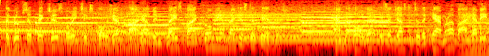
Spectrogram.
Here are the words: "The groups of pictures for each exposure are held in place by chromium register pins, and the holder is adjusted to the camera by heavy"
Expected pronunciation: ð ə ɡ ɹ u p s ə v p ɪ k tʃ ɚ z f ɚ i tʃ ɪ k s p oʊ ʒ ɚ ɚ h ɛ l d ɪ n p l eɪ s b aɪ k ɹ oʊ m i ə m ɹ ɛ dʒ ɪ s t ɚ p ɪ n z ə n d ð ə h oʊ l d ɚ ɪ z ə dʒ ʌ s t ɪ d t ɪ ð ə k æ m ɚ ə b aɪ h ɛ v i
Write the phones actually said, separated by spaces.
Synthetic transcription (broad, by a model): ð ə ɡ ɹ u p s ə v p ɪ k tʃ ɚ z f ɚ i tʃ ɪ k s p oʊ ʒ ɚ ɚ h ɛ l d ɪ n p l eɪ s b aɪ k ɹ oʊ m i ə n ɹ ɛ dʒ ɪ s t ɚ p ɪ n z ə n ð ə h oʊ l d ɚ ɪ z ə dʒ ʌ s t ɪ d t ɪ ð ə k æ m ɚ ə b aɪ h ɛ v i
